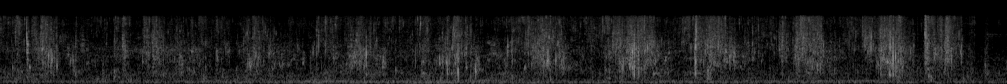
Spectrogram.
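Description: Irregular sloshing and splashing footsteps of people wading through shallow standing swamp water.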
